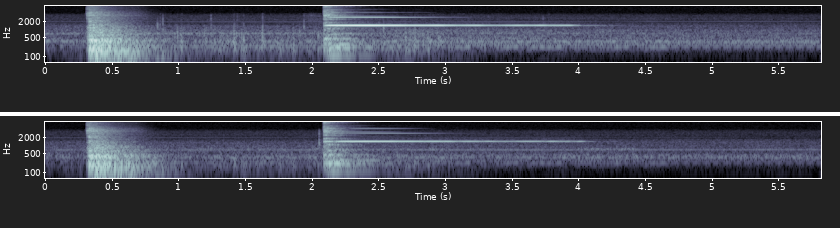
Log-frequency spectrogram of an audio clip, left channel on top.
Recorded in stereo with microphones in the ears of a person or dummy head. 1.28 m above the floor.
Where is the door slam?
Centre (ahead or behind), 1.1 m.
